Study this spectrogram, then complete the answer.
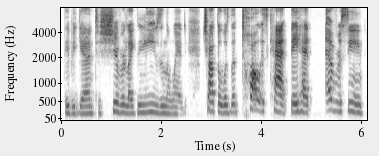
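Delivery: plain reading voice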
